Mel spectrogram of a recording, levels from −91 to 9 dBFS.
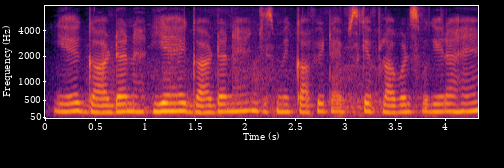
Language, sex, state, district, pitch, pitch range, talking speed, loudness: Hindi, female, Uttar Pradesh, Shamli, 200 Hz, 195-210 Hz, 180 wpm, -17 LUFS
